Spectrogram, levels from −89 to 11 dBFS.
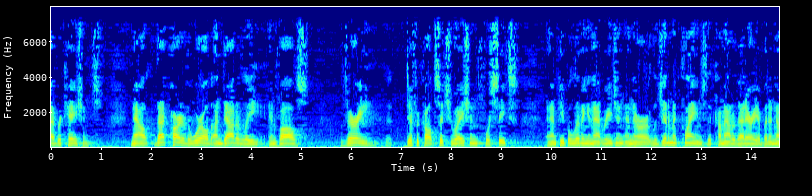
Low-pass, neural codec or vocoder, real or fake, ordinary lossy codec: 7.2 kHz; none; real; AAC, 48 kbps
